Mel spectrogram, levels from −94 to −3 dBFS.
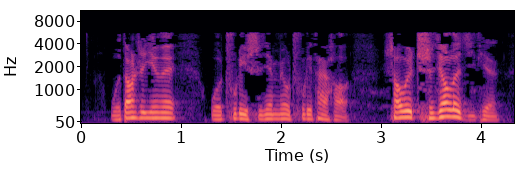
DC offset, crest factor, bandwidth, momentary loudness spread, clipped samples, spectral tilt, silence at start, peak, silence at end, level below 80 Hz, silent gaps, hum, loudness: under 0.1%; 20 dB; 5.8 kHz; 13 LU; under 0.1%; -11 dB/octave; 0.3 s; -10 dBFS; 0.15 s; -66 dBFS; none; none; -29 LUFS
